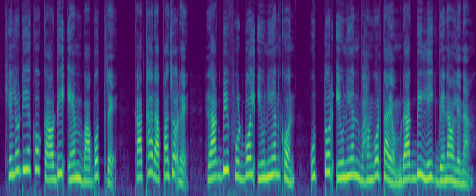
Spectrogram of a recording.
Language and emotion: Santali, neutral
